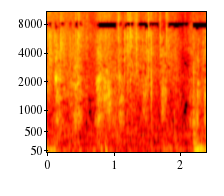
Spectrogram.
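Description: A puppy whimpering faintly, a couple of brief soft sounds.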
